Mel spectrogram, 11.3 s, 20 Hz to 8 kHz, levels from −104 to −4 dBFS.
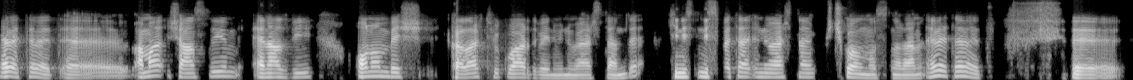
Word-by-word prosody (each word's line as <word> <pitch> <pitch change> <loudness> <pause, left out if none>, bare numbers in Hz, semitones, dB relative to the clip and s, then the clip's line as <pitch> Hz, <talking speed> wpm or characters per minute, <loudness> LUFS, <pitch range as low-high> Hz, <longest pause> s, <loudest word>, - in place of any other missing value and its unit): Evet, 165 -1 +5
evet. 125 -7 -1
Eee, 65 - -2 0.2
ama 180 +5 +4
şanslıyım, 165 +2 -1 0.2
en 145 - +4
az 145 -2 +4
bir 150 +2 -7 0.4
10-15 165 -1 +2 0.3
kadar 140 +3 +4
Türk 145 0 -10
vardı 135 -3 +2
benim 110 -1 -3
üniversitemde 115 +6 -2 0.3
ki 155 - +3
nis 150 0 +3
nispeten 160 0 0
üniversitem 150 -1 -1
küçük - - -6
olmasına 115 -3 +1
rağmen 115 +1 +1
Evet, 180 +3 +2
evet. 160 -9 +1 0.9
Eee 120 - +3
145 Hz, 125 wpm, -25 LUFS, 120-160 Hz, 0.9 s, Evet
